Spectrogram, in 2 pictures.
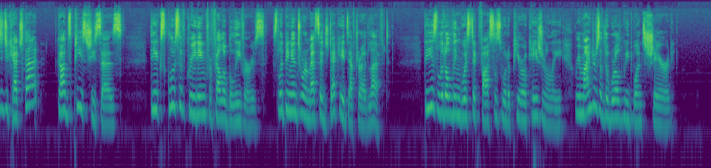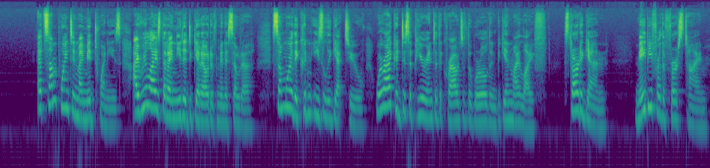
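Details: Adult woman narrating; typical speech.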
